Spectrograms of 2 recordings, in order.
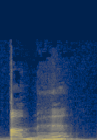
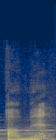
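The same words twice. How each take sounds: First: The pitch goes down across the word. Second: The pitch goes up across the word. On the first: It means rain falling from the sky. "if you go down" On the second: It means sweet candy. "go up"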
